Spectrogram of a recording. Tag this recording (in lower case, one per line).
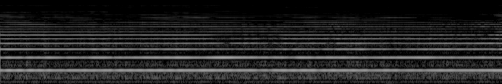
bowed string instrument
musical instrument
music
